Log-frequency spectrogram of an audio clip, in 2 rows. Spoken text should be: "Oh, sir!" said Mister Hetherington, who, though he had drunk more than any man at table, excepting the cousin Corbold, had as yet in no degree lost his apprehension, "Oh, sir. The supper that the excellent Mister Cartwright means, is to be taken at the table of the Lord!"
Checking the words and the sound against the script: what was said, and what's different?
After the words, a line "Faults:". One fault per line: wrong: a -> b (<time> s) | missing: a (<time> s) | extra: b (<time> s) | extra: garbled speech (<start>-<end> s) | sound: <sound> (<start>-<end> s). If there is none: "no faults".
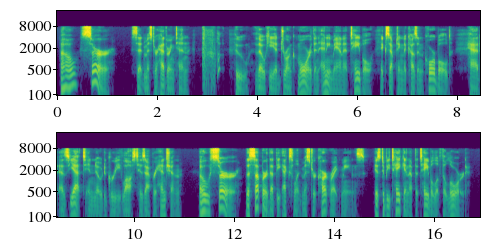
"Oh, sir!" said Mister Hetherington, who, though he had drunk more than any man at table, excepting the cousin Corbold, had as yet in no degree lost his apprehension, "Oh, sir. The supper that the excellent Mister Cartwright means, is to be taken at the table of the Lord!"
Faults:
sound: laugh (2.9-3.3 s)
